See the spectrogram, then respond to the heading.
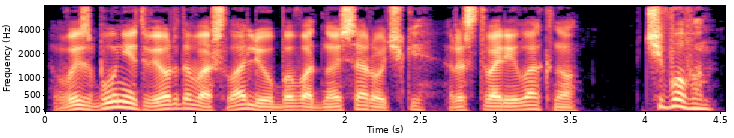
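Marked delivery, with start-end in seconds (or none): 4.0-4.5 sharp, high-pitched cross question; irritated woman at the window. A narrator's reading. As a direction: demand it crossly. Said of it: "сердито спросила она".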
